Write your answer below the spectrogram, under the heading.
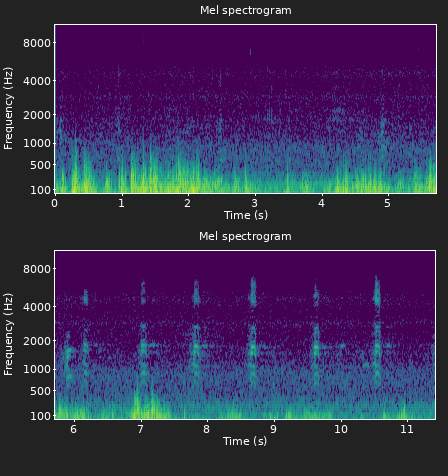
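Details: Canada geese together at a pond give short, nasal honks, a few close together and then more spaced out; heavy low wind rumble covers the first half.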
